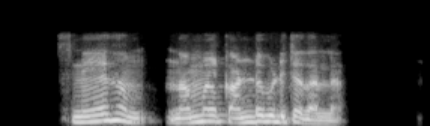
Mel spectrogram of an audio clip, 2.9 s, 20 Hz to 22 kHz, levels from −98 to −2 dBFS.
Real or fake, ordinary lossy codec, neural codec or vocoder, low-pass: real; Opus, 32 kbps; none; 7.2 kHz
